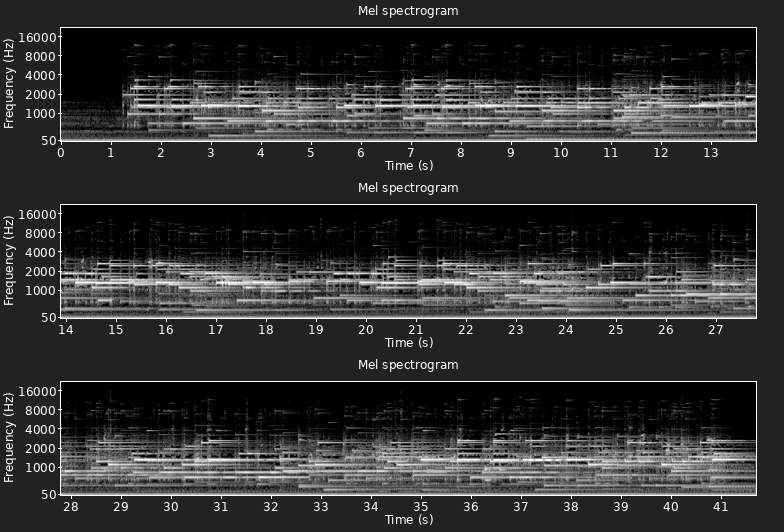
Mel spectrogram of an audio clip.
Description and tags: A music box from Vienna
saga, lullaby, home, box, music, children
